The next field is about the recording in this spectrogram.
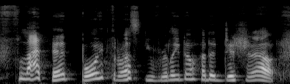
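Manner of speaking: play-acted, high, giggly private snicker. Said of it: "he's fucking laughing to himself".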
